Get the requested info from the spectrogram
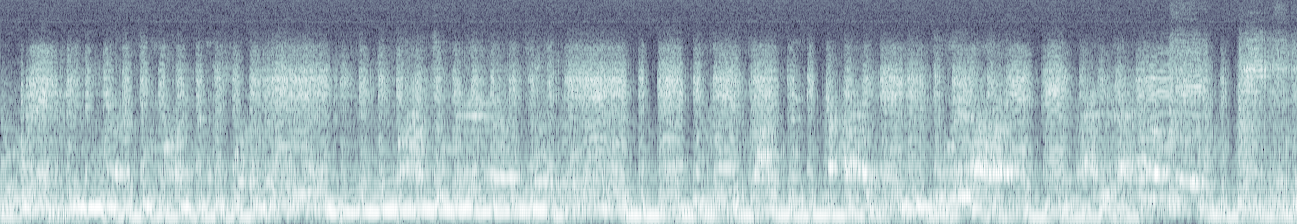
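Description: A live punk rock band playing loud: distorted electric guitars holding chords over a steadily beating drum kit.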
